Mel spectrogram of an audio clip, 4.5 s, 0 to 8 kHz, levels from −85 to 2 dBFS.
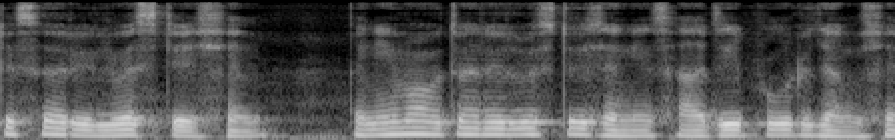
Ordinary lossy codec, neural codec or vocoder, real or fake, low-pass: none; autoencoder, 48 kHz, 32 numbers a frame, DAC-VAE, trained on Japanese speech; fake; 7.2 kHz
